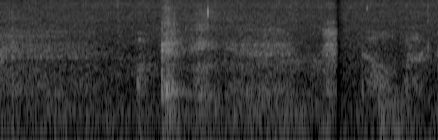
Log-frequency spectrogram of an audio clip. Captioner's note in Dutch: gelach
